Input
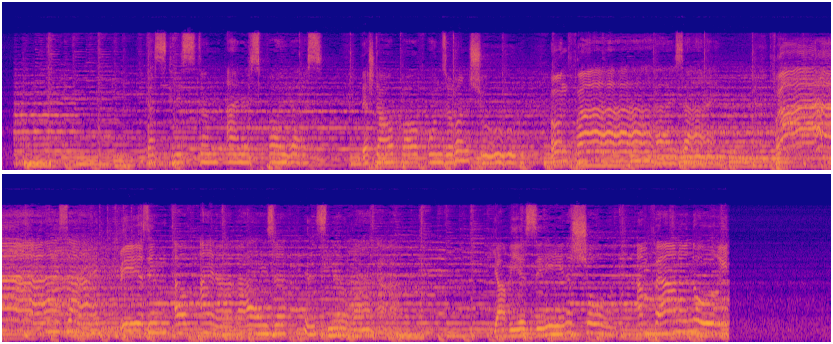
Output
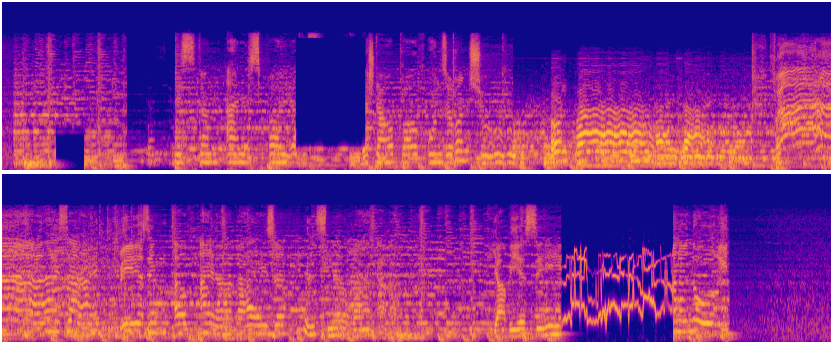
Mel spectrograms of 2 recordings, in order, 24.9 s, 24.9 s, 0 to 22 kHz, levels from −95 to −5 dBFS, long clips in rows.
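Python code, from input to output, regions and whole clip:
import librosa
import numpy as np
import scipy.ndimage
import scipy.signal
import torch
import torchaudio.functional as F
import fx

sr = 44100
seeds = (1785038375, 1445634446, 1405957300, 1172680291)

y = fx.chain(x, sr, fx.steep_highpass(hz=1100.0, slope=96),
    fx.high_shelf(hz=5000.0, db=-3.0), at=(0.8, 1.24))
y = fx.chain(y, sr, fx.double_bandpass(hz=320.0, octaves=0.71),
    fx.air_absorb(metres=72.0), at=(1.87, 2.6))
y = fx.chain(y, sr, fx.brickwall_bandstop(low_hz=500.0, high_hz=9200.0),
    fx.doubler(ms=40.0, db=-8), at=(4.4, 5.46))
y = fx.chain(y, sr, fx.sample_sort(block=8),
    fx.lowpass(hz=1200.0, slope=12),
    fx.peak_eq(hz=640.0, db=8.5, octaves=2.7), at=(7.66, 11.25))
y = fx.chain(y, sr, fx.sine_speech(),
    fx.over_compress(threshold_db=-35.0, ratio=-1.0), at=(20.82, 22.51))
y = fx.dereverb_blind(y, sr, rt60_s=1.5)
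y = scipy.signal.sosfilt(scipy.signal.butter(4, 8000.0, 'lowpass', fs=sr, output='sos'), y)
y = fx.hum_notches(y, sr, base_hz=50, count=4)
y = F.gain(torch.from_numpy(y), 8.0).numpy()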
